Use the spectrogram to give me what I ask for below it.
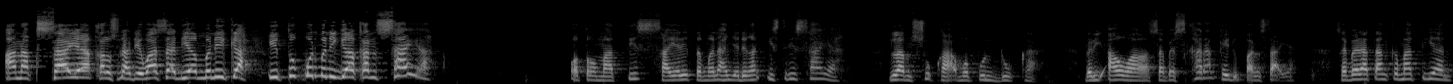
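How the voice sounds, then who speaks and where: A woman's voice: a little high, normal speed, fairly bright tone, voice pushed up. Woman doing a young male student, earnest, pleading, sermon storytelling. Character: young male student explaining his hard choice.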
